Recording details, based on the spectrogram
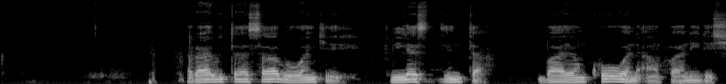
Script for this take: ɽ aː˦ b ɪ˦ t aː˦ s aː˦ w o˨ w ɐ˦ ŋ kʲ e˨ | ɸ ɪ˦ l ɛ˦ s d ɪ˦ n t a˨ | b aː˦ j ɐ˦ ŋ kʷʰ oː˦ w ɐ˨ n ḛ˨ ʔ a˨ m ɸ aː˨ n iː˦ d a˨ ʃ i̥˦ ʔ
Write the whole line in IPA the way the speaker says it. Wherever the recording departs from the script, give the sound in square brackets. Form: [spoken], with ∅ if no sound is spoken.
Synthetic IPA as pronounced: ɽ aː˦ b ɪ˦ t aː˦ s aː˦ [b] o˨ w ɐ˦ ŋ kʲ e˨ | ɸ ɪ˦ l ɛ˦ s d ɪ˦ n t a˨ | b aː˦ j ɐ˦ ŋ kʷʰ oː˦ w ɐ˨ n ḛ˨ ʔ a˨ m ɸ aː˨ n iː˦ d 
